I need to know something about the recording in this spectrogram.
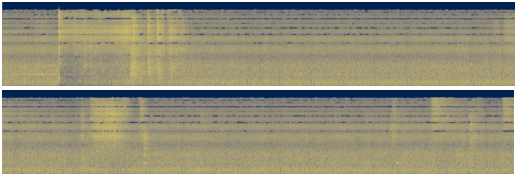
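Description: A diesel minibus engine drones, heard from inside the cabin.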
